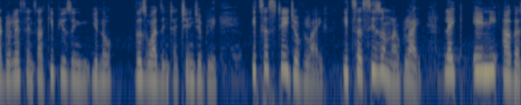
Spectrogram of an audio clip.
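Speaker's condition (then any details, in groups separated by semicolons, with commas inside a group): No condition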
